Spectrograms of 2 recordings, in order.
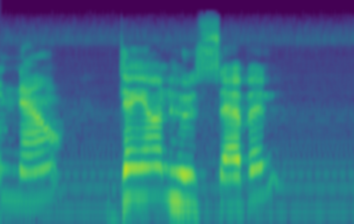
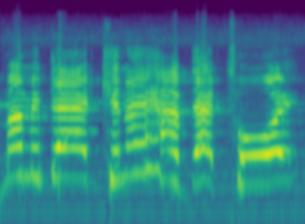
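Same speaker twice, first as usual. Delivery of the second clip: higher, louder mock little-kid request; pleading child; 6 semitones higher, 5 dB louder than usual. Child asks parents for a toy, pleading. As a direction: pitch it up like a child begging parents.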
